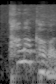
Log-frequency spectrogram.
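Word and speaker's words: 田中: 한국에서 다나카라고 하지만 일본식으로 발음하면 타나카가 돼요. 단나카라고 하지 않습니다.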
